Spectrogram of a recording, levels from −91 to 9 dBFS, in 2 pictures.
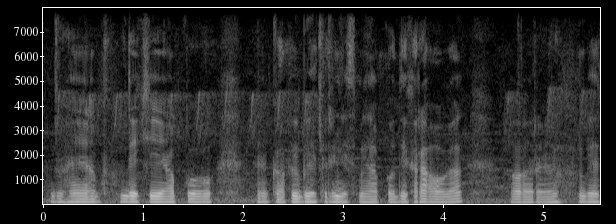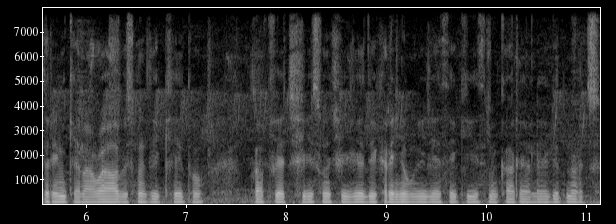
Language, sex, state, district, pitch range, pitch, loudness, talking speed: Kumaoni, male, Uttarakhand, Uttarkashi, 105-110 Hz, 110 Hz, -28 LUFS, 185 wpm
